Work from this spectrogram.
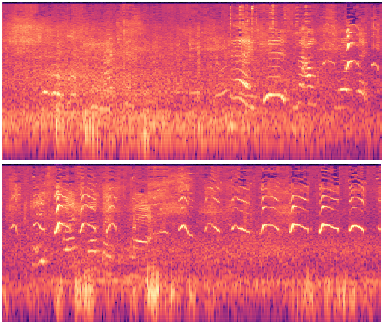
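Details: Puppies outside, a cluster of high, thin whimpers and squeaks starting after a few seconds, then a run of short upward-hooked yelps repeated about every half second, with a person speaking and some background noise.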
